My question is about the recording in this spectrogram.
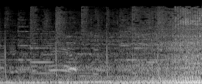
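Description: Two small automatic motor scooters approaching and coming up close, their engines and road noise growing steadily louder toward the end, under background music.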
